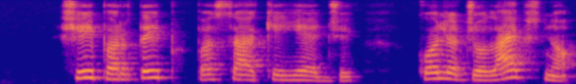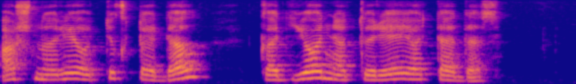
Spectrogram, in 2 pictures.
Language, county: Lithuanian, Šiauliai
